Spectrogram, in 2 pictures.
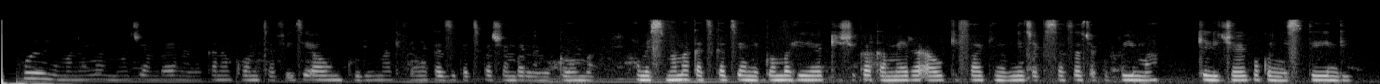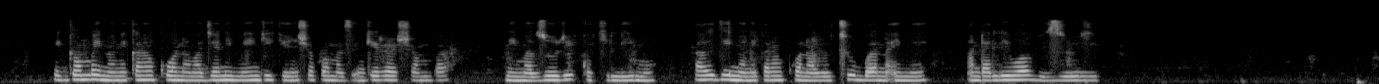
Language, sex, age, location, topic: Swahili, female, 18-24, Kisii, agriculture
